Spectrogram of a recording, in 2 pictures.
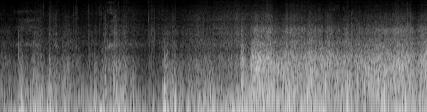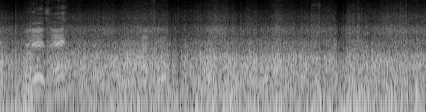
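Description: Strong wind buffeting a GoPro's microphone: a gusty low rumble that becomes a denser, louder, steady rushing noise about three seconds in.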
